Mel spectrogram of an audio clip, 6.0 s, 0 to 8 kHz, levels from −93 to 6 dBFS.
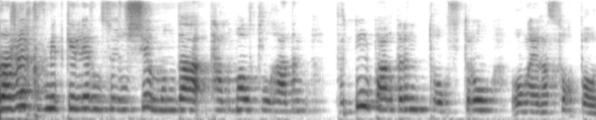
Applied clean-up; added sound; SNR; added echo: neural mask model DeepFilterNet 3.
